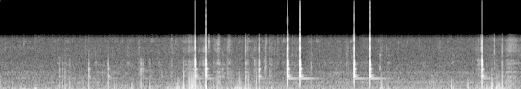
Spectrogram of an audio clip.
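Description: Sharp knocks in close pairs, three times and then once more near the end, each with a short ringing tone, over a low rumble of water and wind.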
